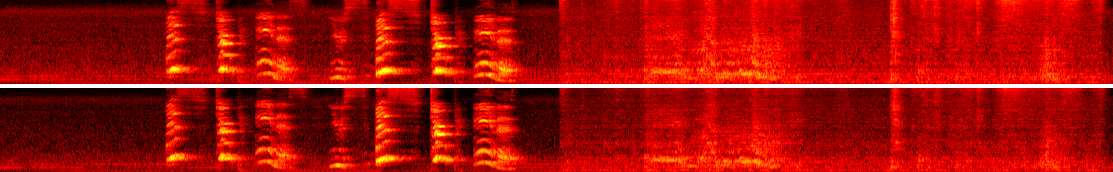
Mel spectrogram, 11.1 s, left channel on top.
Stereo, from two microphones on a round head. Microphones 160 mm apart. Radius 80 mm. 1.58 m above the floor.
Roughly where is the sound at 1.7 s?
Centre.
